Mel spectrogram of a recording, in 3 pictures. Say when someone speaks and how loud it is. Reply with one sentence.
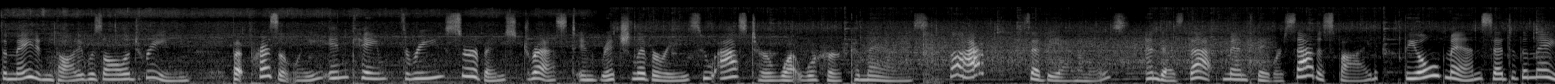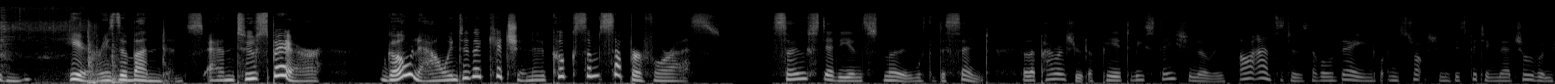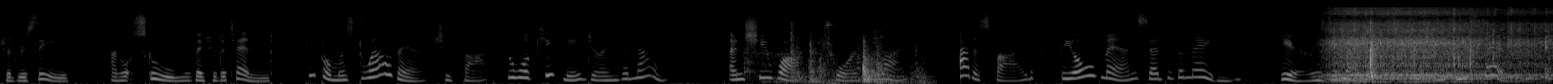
The talking can be heard from 0.0 to 18.8 s, at a steady volume; and from 19.4 to 46.4 s, getting quieter.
